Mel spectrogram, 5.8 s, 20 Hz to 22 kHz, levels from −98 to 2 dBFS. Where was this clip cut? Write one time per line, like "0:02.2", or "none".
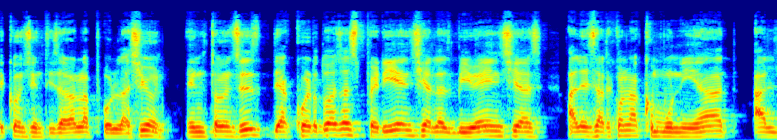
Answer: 0:01.4
0:04.2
